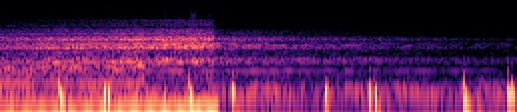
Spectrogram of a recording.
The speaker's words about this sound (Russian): Мне ли не знать этого звука? То билось сердце старика. Его удары распалили мою ярость, подобно тому, как барабанный бой будет отвагу в душе солдата.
